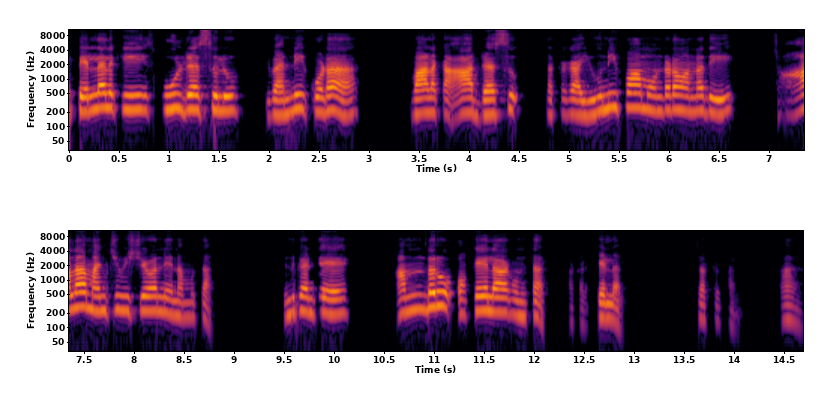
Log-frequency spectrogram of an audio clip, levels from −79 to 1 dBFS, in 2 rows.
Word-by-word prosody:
పిల్లలకి 235 +2 +3 0.2
స్కూల్ 235 +2 -2
డ్రెస్సులు, 225 -1 +3 0.4
ఇవన్నీ 185 +6 0
కూడా 220 +2 +4 0.8
వాళ్ళకి 200 -1 +4 0.2
ఆ - - +6
డ్రెస్సు 185 +4 0 0.3
చక్కగా 185 +1 -4 0.2
యూనిఫార్మ్ 255 +3 +1
ఉండడం 225 +1 +1
అన్నది 210 -3 -1 0.6
చాలా 240 +4 +3
మంచి 230 +1 -2
విషయం 225 +1 -2
అని 225 - -6
నేను 185 - -6
నమ్ముతాను. 170 0 -13 0.7
ఎందుకంటే, 215 0 -3 0.8
అందరూ 250 +5 +3 0.2
ఒకేలాగుంటారు 210 -5 0 0.2
అక్కడ 125 -3 -27
పిల్లలు. 160 -1 -4 0.7
చక్కగా - - -17 0.5
ఆ! - - -10
220 Hz, 100 wpm, -23 LUFS, 190-235 Hz, 0.8 s, ఆ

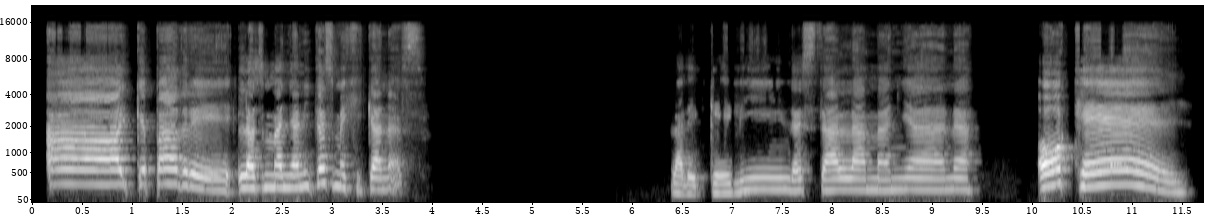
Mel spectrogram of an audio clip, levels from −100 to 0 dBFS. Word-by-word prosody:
¡Ay!, 280 -1 +3
qué 280 - -4
padre. 270 - -1
Las 220 0 +4
mañanitas 230 +5 0
mexicanas. 210 -3 -6 2.5
La 145 -3 -3
de: 135 -1 -7
"Qué 145 0 -5
linda 195 +2 -7
está 190 0 -3
la 195 0 -2
mañana". 190 0 -7 0.5
Okey. 245 - +4
205 Hz, 70 wpm, -23 LUFS, 190-265 Hz, 2.5 s, Las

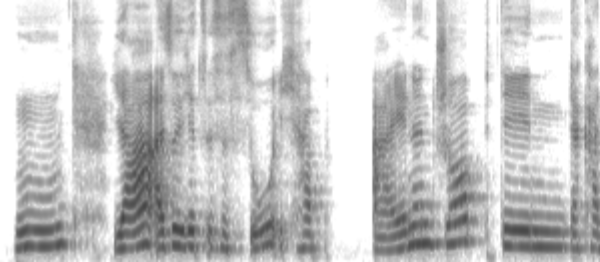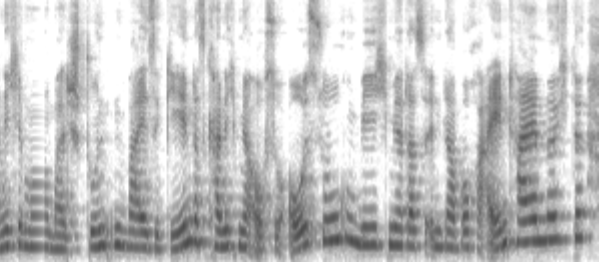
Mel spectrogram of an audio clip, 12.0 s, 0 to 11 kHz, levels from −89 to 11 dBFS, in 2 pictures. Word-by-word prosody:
Mhm. 205 +3 0 0.4
Ja, 185 +6 +7
also 190 +3 +5
jetzt 200 -1 +2
ist 195 -1 -5
es 175 0 -3
so, 210 +7 0
ich 180 - -7
habe 185 0 -7 0.4
einen 195 +10 +1
Job, 260 +3 -2 0.2
den 200 -2 +1
da 180 -1 -3
kann 185 +1 -4
ich 205 +2 -2
immer 200 -3 -4
mal 170 -2 -3
stundenweise 195 +1 -2
gehen, 190 +7 0
das 265 -1 -2
kann 205 -5 0
ich 205 +1 -4
mir 200 -2 -1
auch 165 - -2
so 165 - -7
aussuchen, 275 - +1
wie 225 0 0
ich 225 +1 -5
mir 220 -1 +1
das 210 -1 -2
in 200 - -4
der 195 -1 -3
Woche 195 -1 -3
einteilen 260 +6 +3
möchte. 295 +2 -1
205 Hz, 175 wpm, -25 LUFS, 190-235 Hz, 0.4 s, Ja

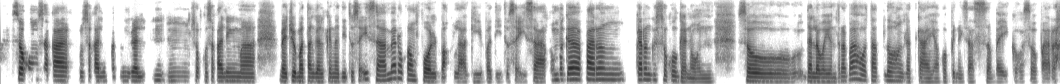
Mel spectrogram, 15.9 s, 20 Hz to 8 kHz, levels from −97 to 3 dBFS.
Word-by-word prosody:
So 195 -1 +6
kung 195 -1 -5
saka 165 -4 +5 0.2
kung 150 - -7
sakaling 150 0 0
matanggal 150 0 0 0.2
mm, 155 -4 -12
so - - -7
kung 150 - -10
sakaling 145 0 +1
ma 140 0 +2 0.4
medyo 145 +1 +5
matanggal 140 -1 +2
ka - - -10
na 135 - -2
dito 140 +1 -5
sa - - -2
isa, 170 -5 +1
mayro'n 230 +2 +1
kang 180 -2 +2
fallback 135 -2 +2
lagi 125 0 -5
pa - - -6
dito 125 - -13
sa - - -2
isa. 130 -2 -1
Kumbaga 195 +2 +4
parang 195 -1 +3 0.2
parang 190 +1 +3
gusto 185 -2 -5
ko 165 - 0
gano'n. 120 -4 -5 0.4
So 145 - +2 0.8
2 135 -2 +2
'yong 130 0 -5
trabaho, 180 +5 0
3 155 0 -3
hangga't 140 -3 -6
kaya 125 -1 -3
ko 135 - -6
pinagsasasabay 120 -2 -7
ko. - - -12
So - - -7
para - - -4
150 Hz, 165 wpm, -25 LUFS, 135-180 Hz, 0.8 s, So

